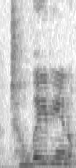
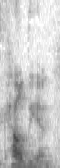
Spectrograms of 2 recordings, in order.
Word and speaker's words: Chaldean: can also go by the chaladian order uh the uh or the I always pronounce wrong I think it's Chaldean so anyway I have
